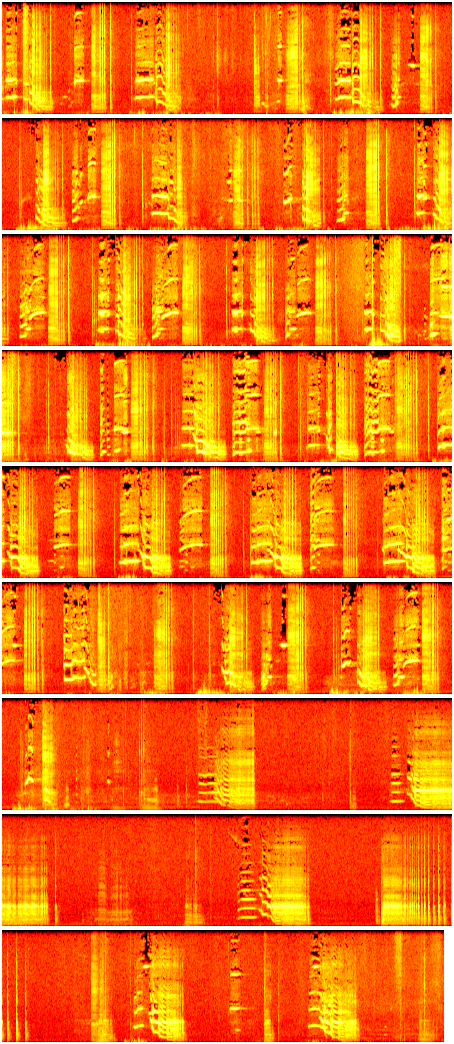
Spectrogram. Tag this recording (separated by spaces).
playground squeaks Swing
